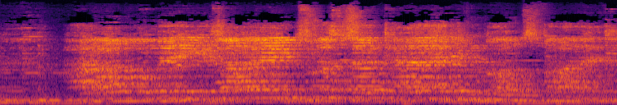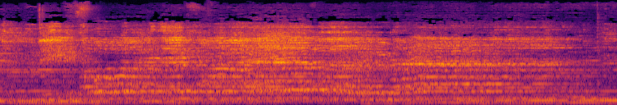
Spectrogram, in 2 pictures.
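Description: A congregation singing a hymn together, many voices holding long notes.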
